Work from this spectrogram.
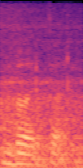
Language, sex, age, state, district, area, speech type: Marathi, male, 30-45, Maharashtra, Satara, urban, spontaneous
